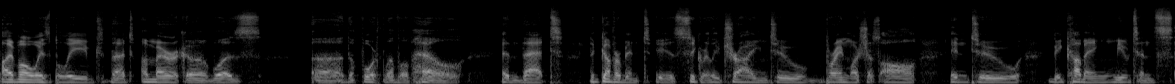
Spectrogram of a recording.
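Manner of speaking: very deep, low, hushed voice. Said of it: "he has that really, really deep voice".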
